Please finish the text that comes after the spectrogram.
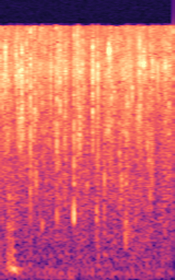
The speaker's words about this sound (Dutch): En dan regent het ook nog.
